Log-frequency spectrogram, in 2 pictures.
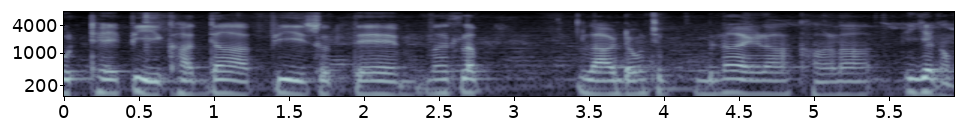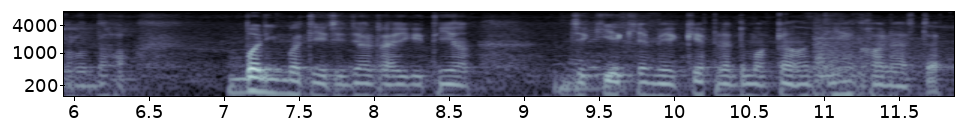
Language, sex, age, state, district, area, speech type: Dogri, male, 18-30, Jammu and Kashmir, Udhampur, rural, spontaneous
